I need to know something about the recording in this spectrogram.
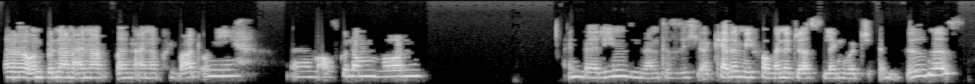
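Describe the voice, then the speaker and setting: Woman, 30s, native Bulgarian speaker, husky and hesitant, muffled lo-fi line. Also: mid-range voice, moderate pace. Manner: hesitant, many fillers and restarts. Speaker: interview guest. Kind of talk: casual interview talk.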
